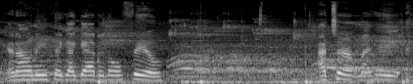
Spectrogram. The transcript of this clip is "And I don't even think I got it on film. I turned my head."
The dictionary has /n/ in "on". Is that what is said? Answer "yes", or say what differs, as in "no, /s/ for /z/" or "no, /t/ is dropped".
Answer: no, /l/ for /n/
